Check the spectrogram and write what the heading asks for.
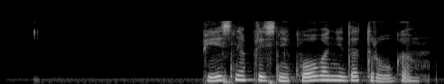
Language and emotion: Russian, neutral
